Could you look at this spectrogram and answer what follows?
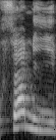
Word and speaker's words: famille: não falou a pronúncia do famille, porque ele disse família, não foi? Famille, como se fosse um i longo.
